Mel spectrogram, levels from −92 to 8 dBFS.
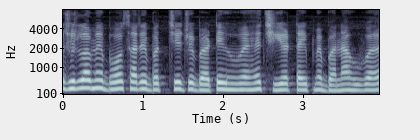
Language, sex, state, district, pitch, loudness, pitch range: Hindi, female, Himachal Pradesh, Shimla, 220 Hz, -15 LUFS, 210-240 Hz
